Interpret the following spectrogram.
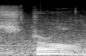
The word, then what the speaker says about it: Strachan: have Strachan, which is pronounced Strawn in Scotland.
